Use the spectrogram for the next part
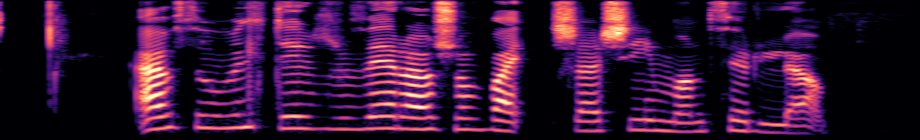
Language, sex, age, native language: Icelandic, male, 11, Icelandic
